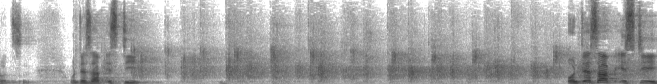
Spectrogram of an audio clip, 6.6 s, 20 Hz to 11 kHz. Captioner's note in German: Beifall CDU und BÜNDNIS 90/DIE GRÜNEN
